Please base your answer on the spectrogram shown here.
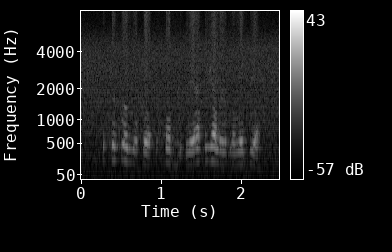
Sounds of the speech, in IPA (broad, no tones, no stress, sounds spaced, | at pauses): f ʏ f ɭ o ʎ o x ʏ | x o bʲ o ʔ lʲ ɛ | ʒ ɛ w ʏ ɭ ʏ ɡ ɛ ð i pʲ ɛ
